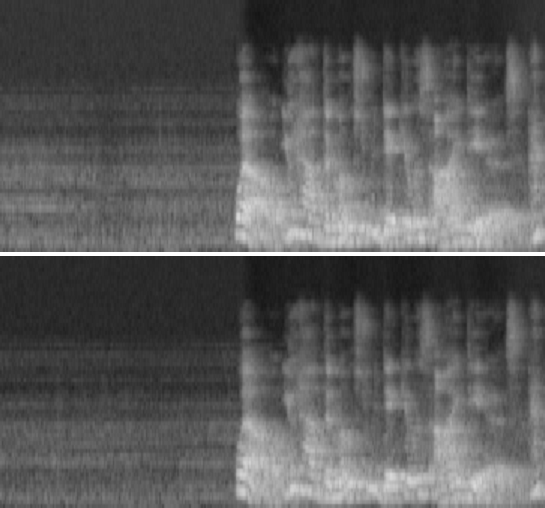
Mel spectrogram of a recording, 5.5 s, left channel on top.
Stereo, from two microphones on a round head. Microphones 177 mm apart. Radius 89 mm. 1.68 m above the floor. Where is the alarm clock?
No alarm clock in this recording.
